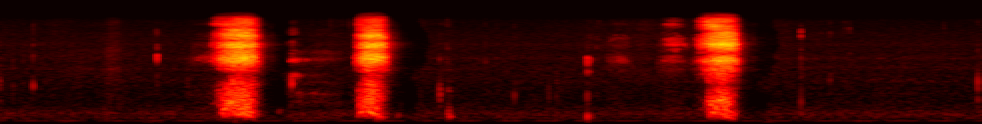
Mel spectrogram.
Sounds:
Sniff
